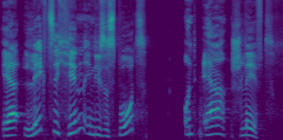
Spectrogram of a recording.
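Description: A man's voice: high-pitched, lively intonation, takes it slowly. A man preaching a sermon in a conversational way, speaking directly to his listeners and asking them rhetorical questions.

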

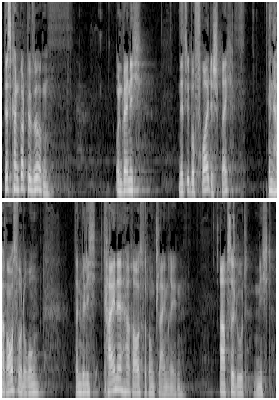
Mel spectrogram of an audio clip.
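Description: A man's voice: medium pitch, measured pace, pauses often, a bit bright. A man in his thirties preaching a sermon in an informal, heartfelt way, peppering his talk with interjections. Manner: informal, emotional, with lots of "hey" and "ja".

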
